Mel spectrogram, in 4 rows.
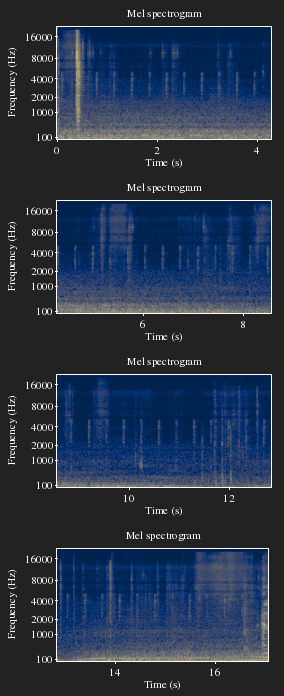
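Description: Cabin of a 2025 Toyota Sienna XSE minivan driving on a smoothing road: steady low road and tire rumble throughout, briefly easing near the end before swelling again, with no talking.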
